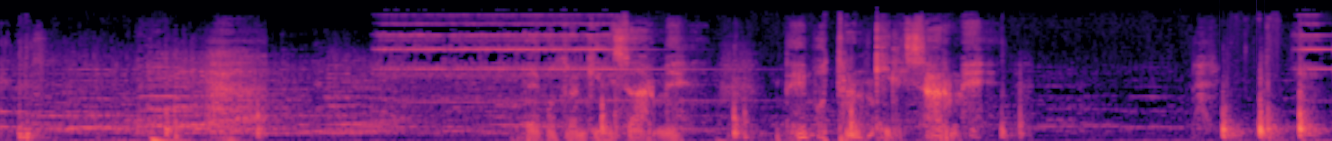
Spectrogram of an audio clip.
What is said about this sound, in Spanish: Llamar a la puerta. ¿Quién será?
